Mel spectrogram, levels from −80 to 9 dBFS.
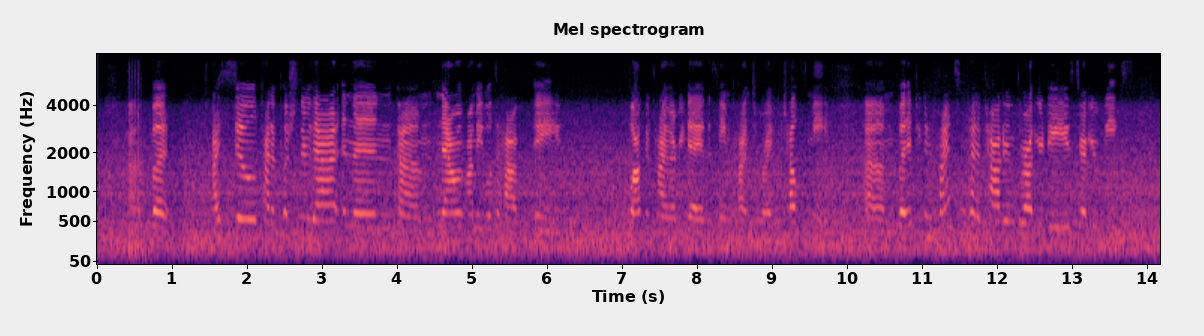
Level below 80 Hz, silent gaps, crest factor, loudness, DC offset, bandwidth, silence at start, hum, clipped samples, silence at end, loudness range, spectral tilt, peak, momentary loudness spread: -56 dBFS; none; 20 dB; -20 LUFS; under 0.1%; 7.6 kHz; 0 s; none; under 0.1%; 0 s; 3 LU; -5.5 dB/octave; -2 dBFS; 11 LU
